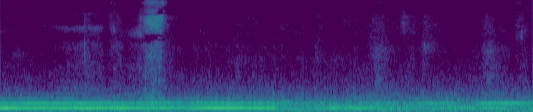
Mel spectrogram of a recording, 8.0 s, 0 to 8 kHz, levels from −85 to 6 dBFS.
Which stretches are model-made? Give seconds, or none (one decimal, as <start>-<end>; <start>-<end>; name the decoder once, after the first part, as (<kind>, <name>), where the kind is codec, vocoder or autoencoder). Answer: 2.3-5.4 (vocoder, Vocos)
